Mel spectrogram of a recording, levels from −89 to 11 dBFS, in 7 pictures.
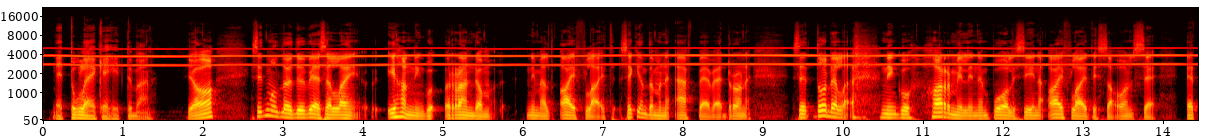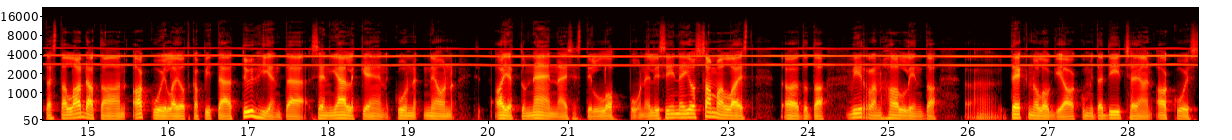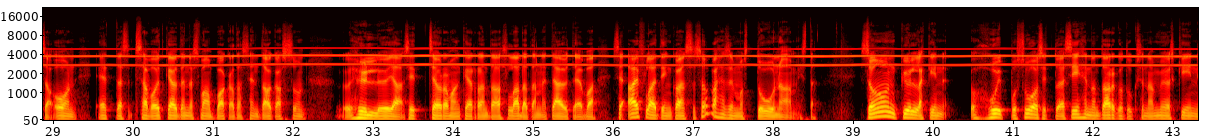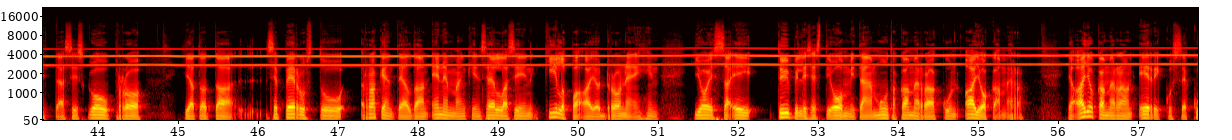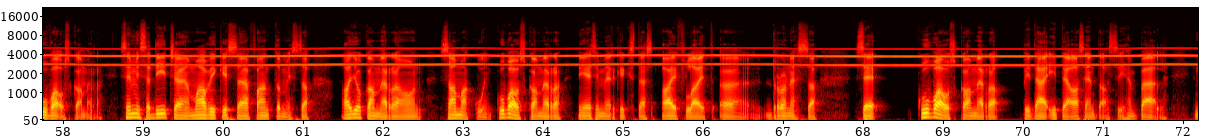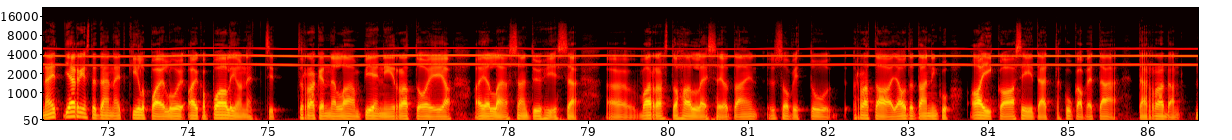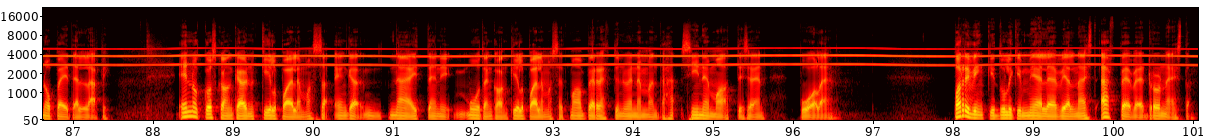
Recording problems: high-pitched whine; loud; throughout; 3.5 kHz, 8 dB below the speech

